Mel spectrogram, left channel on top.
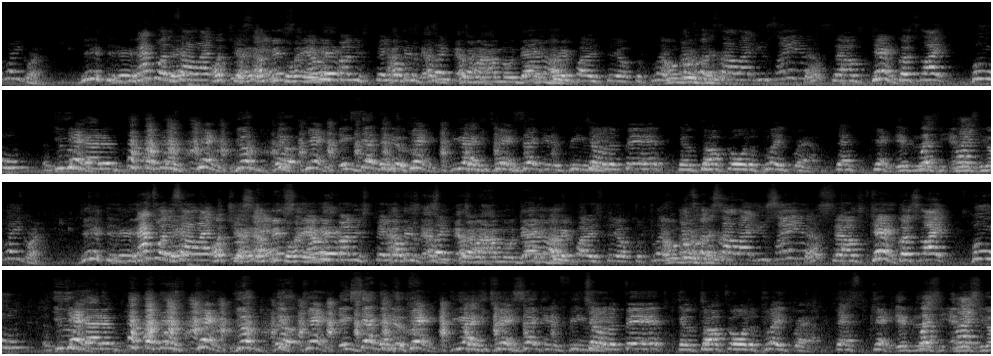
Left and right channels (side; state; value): both; normal; correlation 0.49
